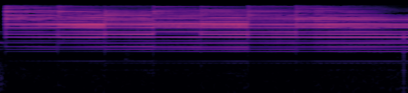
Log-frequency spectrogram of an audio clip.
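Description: A steel triangle rings continuously, struck repeatedly with a heavy beater in a steady roll, producing a bright, shimmering metallic tone with dense high overtones that sustains evenly throughout.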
